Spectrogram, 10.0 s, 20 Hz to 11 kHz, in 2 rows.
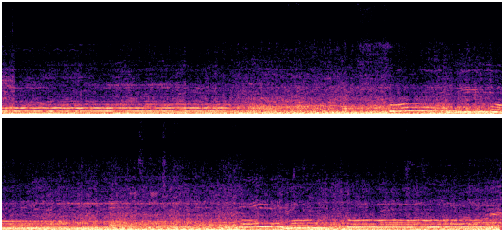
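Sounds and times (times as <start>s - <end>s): person singing long sliding notes: 0.0s - 2.7s, 3.8s - 6.2s, 7.4s - 10.0s
heavy low rumble: 0.0s - 10.0s.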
